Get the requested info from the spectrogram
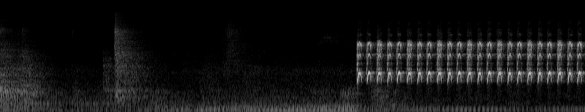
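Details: Plantain squirrel giving a mating call, described as long-breathed: after about three and a half seconds of low background rumble, a fast, even rattle of sharp, bright chips starts and runs to the end.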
